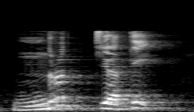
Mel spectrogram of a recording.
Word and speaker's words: नृत्यति: नृत्यति, dance करना, है ना, नृत्यति, नृत्यति शुद्ध उच्चारण नृत्यति, है ना, री का उच्चारण हल्का सा, नृत्यति, नृत्यति।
